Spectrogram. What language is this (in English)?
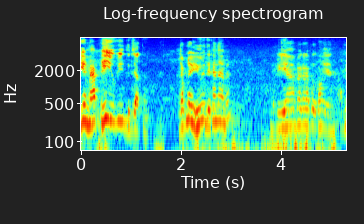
Hindi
